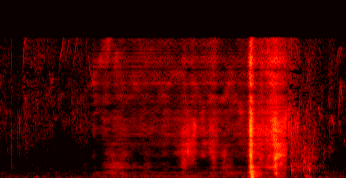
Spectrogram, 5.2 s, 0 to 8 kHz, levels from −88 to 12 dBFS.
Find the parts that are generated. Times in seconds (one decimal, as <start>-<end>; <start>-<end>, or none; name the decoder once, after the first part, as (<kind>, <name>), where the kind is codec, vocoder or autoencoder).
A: 1.4-4.3 (vocoder, Vocos)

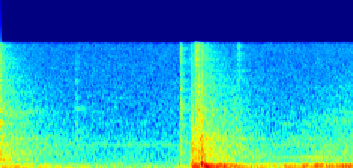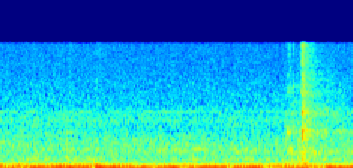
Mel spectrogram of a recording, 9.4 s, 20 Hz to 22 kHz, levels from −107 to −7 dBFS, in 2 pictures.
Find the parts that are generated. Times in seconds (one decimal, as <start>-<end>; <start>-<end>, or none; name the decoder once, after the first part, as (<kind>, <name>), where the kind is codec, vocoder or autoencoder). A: none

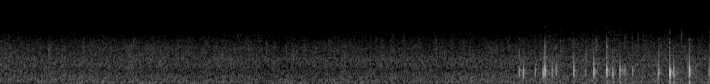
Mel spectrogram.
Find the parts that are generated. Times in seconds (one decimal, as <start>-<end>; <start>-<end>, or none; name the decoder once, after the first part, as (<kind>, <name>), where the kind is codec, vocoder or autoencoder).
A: 4.4-5.5 (vocoder, Vocos)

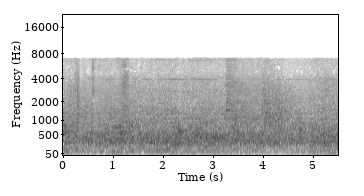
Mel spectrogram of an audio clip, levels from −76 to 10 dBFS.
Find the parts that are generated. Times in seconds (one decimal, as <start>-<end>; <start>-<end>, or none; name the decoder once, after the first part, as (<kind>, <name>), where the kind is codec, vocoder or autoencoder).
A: 0.4-1.4 (vocoder, Vocos); 3.3-3.9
